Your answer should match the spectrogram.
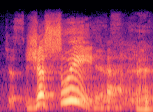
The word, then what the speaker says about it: Je suis: It's French for I am. It's just sweet. Je suis.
